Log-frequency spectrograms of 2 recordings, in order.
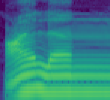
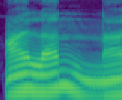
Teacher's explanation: Ghunah itu artinya ada suara berdengung. Adapun untuk panjangnya dengung ini adalah ada angka dua yaitu dua harakat atau dua ketukan.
